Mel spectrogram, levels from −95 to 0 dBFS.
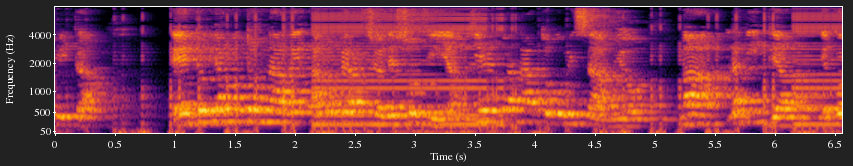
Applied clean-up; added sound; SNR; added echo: classical method WPE with log-MMSE.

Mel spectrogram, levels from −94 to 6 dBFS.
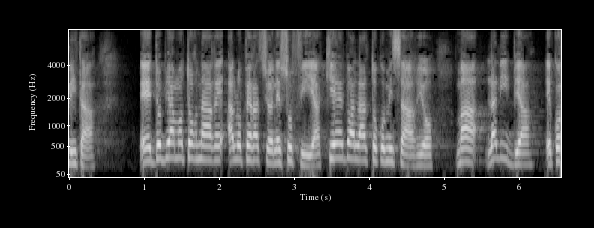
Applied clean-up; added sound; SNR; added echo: none; none; none; none.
